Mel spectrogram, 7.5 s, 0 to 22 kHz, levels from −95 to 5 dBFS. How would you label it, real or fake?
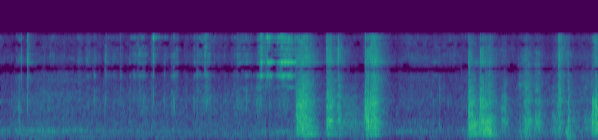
fake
